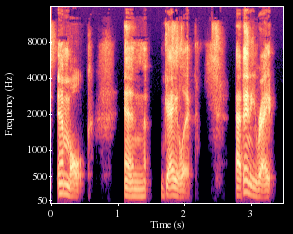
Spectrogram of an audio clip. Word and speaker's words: Imbolc: mention Imbolc, which actually in Gaelic, the B is not pronounced. It's Imbolc in Gaelic. At any rate, I've always called it Imbolc.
